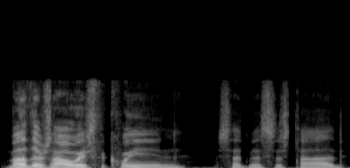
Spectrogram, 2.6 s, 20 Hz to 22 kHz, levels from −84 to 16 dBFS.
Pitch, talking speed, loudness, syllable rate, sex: 160 Hz, 160 wpm, -19 LUFS, 4.0 syllables/s, male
